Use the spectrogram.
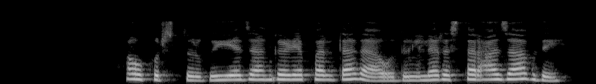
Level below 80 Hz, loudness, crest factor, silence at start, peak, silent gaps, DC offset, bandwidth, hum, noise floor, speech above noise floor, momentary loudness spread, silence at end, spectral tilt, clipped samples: -72 dBFS; -22 LUFS; 14 dB; 1.25 s; -8 dBFS; none; under 0.1%; 8 kHz; none; under -90 dBFS; over 69 dB; 7 LU; 0.35 s; -6.5 dB/octave; under 0.1%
